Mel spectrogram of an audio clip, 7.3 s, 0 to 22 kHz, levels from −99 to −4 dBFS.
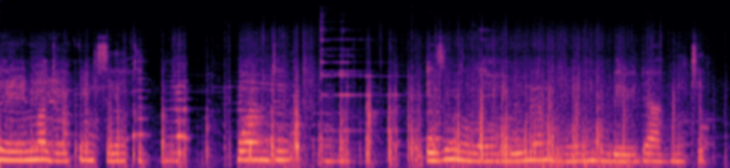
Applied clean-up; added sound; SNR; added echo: neural mask model RNNoise.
